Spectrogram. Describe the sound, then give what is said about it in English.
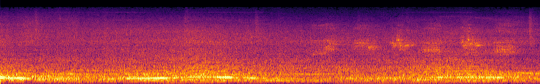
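A truck rumbles past outdoors on the south coast of KwaZulu-Natal with a steady low engine drone that swells and fades slightly, while faint birdsong chirps high above the noise. “Nonetheless, there's a truck here. I'm going to let it pass.”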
